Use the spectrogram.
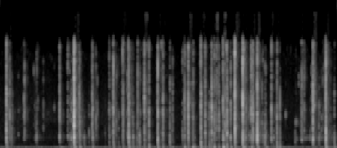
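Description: Rapid keystrokes rattle on a computer keyboard as C++ code is written, with uneven bursts of clicks and short pauses, fairly quiet and close, with no voice.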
